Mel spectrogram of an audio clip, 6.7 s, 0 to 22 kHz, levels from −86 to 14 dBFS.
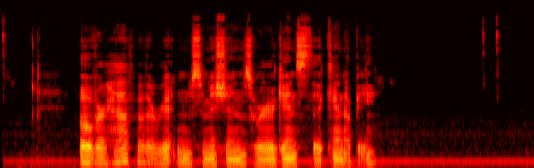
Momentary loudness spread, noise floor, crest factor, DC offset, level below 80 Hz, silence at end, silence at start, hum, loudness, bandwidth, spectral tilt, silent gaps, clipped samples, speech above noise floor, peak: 24 LU; -60 dBFS; 20 dB; under 0.1%; -52 dBFS; 1.95 s; 0.45 s; none; -30 LUFS; 16 kHz; -4 dB/octave; none; under 0.1%; 30 dB; -12 dBFS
